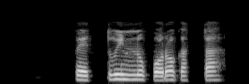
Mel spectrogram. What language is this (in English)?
Matsés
